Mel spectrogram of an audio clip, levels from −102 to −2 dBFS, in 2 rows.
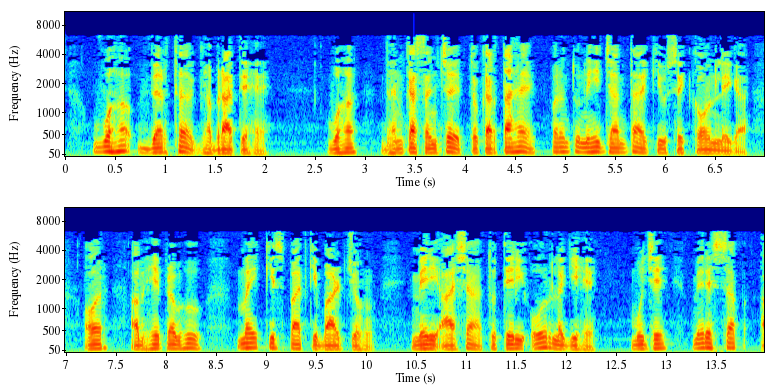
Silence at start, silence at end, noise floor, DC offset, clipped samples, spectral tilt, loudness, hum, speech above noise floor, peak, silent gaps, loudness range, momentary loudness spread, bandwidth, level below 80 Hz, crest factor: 0.3 s; 0 s; -55 dBFS; 0.2%; under 0.1%; -7 dB/octave; -21 LUFS; none; 34 dB; 0 dBFS; none; 2 LU; 9 LU; 6.6 kHz; -40 dBFS; 20 dB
